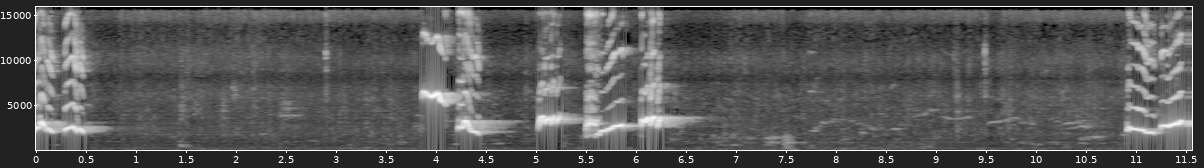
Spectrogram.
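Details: Orange-headed thrush song used to entice a non-singing or stressed bird: varied melodious whistled phrases, some rising and some sliding, delivered in separate bursts with quiet gaps.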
